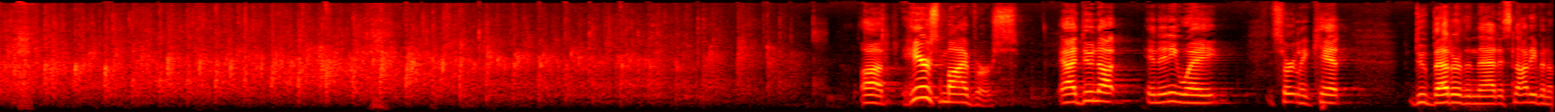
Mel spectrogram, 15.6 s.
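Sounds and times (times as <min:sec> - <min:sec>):
audience applause: 0:00.0 - 0:08.3
speech: 0:08.7 - 0:15.5.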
